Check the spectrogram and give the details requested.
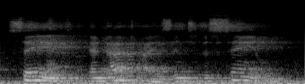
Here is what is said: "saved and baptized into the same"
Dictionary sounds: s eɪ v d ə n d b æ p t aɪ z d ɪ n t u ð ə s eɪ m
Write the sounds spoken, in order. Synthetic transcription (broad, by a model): s eɪ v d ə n b æ p t aɪ z d ɪ n t u ð ə s eɪ m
